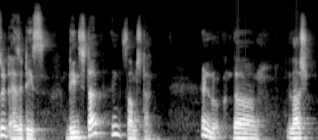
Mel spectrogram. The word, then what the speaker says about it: Dienstag: And if it appears inside a word, like this, Dienstag and Samstag, then you pronounce it as it is, Dienstag and Samstag.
